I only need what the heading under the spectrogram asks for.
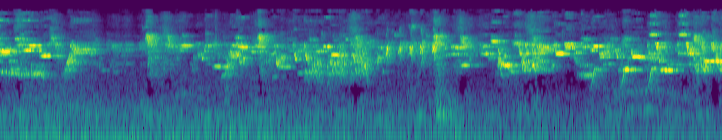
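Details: Tropical mockingbird, about seven months old, sings in bursts of varied notes: buzzy chatters, sharp chirps and short slurs, about two per second, separated by brief pauses.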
